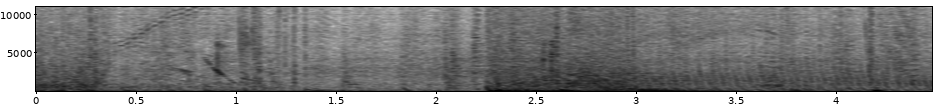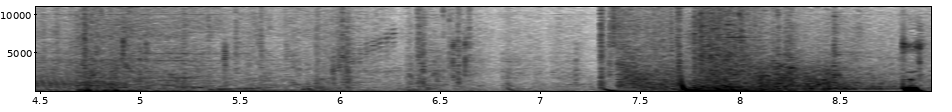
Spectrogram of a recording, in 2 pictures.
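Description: A turret in the Warframe video game fires in quiet bursts of shots, with pauses between volleys, set against faint game ambience and a sharp pop at the end.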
